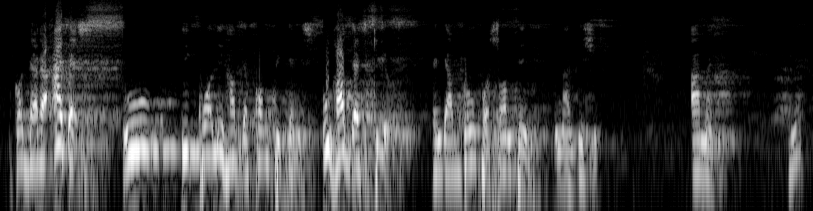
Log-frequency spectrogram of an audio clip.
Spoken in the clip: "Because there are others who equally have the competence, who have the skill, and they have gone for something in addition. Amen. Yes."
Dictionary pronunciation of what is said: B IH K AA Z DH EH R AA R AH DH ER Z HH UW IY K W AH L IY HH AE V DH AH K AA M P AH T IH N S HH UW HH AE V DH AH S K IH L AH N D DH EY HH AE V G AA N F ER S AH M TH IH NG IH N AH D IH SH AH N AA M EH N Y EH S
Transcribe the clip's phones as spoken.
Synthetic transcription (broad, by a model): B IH K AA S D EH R AA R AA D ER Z HH UW IY K W AH L IY HH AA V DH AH K AA M P AH T IH N S HH UW HH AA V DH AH S K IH L AH N D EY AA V G AA N F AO S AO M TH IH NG IH N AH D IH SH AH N AA M EH N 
